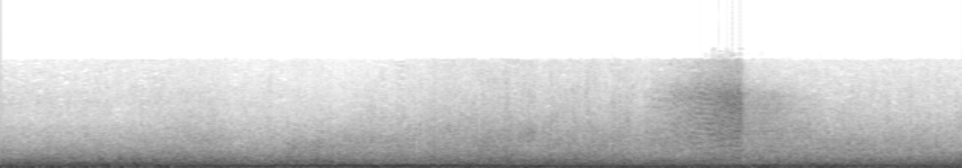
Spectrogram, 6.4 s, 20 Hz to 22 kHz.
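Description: A pack of NASCAR Busch Series V8 stock cars racing at full throttle, their engines blending into one steady, loud drone whose pitch drifts slightly. A brief rush of higher noise swells about three quarters of the way through.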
